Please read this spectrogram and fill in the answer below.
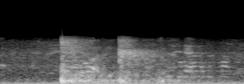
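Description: A football struck hard twice, sharp thuds a little over half a second apart, followed by players' shouts.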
